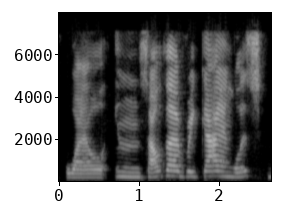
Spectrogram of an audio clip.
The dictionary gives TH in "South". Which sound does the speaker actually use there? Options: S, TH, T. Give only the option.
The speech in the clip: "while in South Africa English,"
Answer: TH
